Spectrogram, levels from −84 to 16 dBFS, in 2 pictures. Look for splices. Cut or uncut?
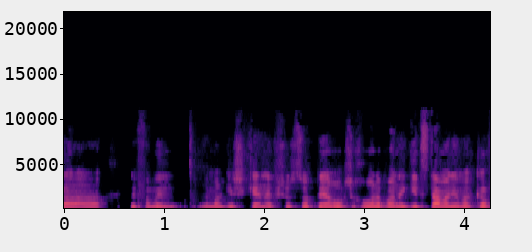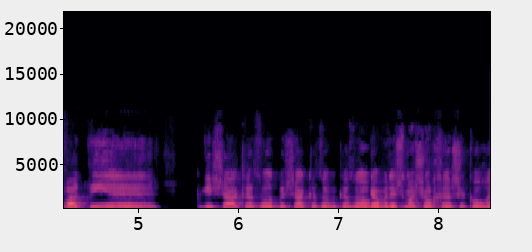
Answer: cut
